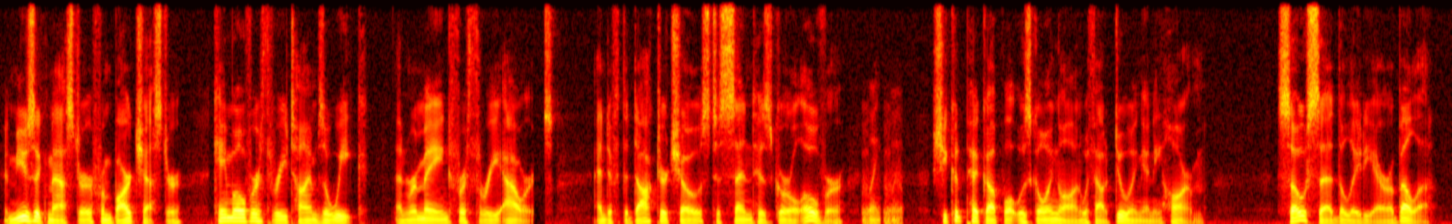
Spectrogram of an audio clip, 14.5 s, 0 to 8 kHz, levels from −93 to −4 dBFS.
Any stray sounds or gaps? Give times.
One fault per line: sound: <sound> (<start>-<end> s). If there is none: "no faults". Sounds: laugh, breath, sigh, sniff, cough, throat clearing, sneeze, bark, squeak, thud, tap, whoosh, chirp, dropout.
sound: dropout (5.3-5.5 s)
sound: laugh (8.6-9.0 s)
